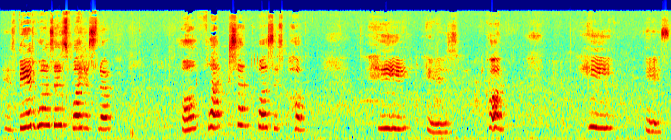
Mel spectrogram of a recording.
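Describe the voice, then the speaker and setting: A woman playing a fragile, childlike, grief-mad young noblewoman in a theatrical Shakespeare monologue, drifting between singsong chanting and halting speech. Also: high-pitched, slight background noise.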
